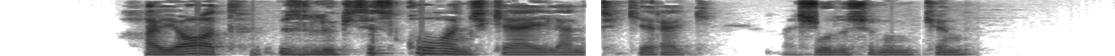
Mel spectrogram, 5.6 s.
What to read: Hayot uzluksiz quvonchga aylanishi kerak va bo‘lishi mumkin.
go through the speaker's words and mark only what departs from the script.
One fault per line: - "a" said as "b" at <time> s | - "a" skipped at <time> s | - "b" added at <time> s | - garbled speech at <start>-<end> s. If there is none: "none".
none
